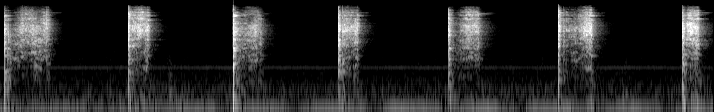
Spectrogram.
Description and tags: Metal Scraping Metal
Sound of two swords swiping against one another
metal, scraping, swords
